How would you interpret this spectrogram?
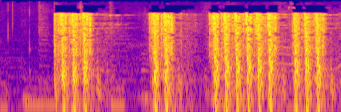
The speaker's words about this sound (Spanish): vienes pegando tiros, ¿no?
